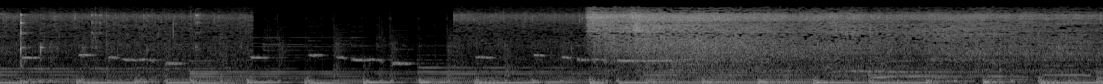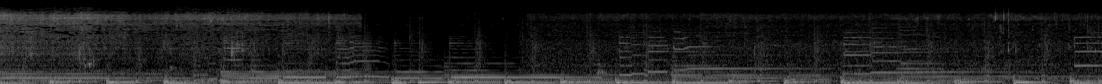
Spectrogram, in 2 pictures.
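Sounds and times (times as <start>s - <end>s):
loud sizzle in a hot pan: 0.0s - 2.6s, 4.5s - 14.7s, 16.5s - 22.0s
background music with a beat: 0.0s - 22.0s.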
